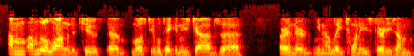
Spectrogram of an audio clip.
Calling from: Beijing, China; I'm not calling from the States. Actually, I'm calling from way across the other side of the world, and I'm just the honest of God's truth. I'm calling from Beijing, China, baby.

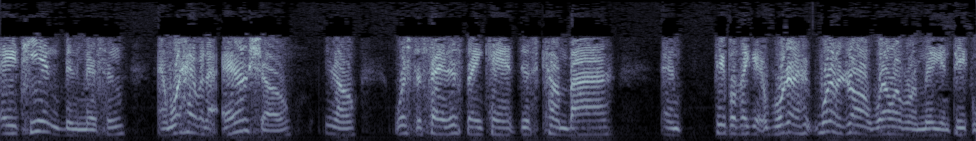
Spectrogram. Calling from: Louisville, Kentucky, United States; I'm calling from Louisville, Kentucky.

